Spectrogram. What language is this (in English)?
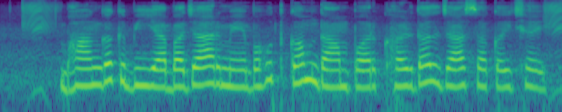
Maithili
